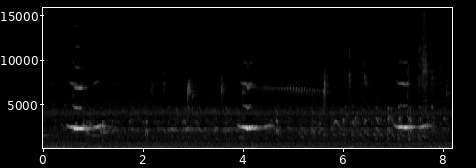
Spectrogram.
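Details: Quail singing on a quiet Brazilian smallholding, three clear high whistled phrases spaced about three seconds apart, with faint soft chirps in the quiet between them.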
